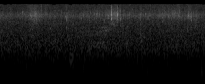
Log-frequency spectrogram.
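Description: Water flows steadily nearby.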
